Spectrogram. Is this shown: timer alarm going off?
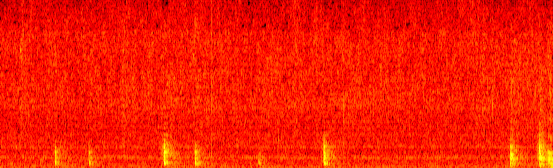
no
